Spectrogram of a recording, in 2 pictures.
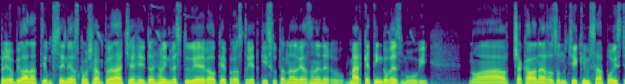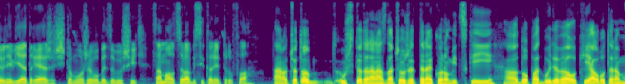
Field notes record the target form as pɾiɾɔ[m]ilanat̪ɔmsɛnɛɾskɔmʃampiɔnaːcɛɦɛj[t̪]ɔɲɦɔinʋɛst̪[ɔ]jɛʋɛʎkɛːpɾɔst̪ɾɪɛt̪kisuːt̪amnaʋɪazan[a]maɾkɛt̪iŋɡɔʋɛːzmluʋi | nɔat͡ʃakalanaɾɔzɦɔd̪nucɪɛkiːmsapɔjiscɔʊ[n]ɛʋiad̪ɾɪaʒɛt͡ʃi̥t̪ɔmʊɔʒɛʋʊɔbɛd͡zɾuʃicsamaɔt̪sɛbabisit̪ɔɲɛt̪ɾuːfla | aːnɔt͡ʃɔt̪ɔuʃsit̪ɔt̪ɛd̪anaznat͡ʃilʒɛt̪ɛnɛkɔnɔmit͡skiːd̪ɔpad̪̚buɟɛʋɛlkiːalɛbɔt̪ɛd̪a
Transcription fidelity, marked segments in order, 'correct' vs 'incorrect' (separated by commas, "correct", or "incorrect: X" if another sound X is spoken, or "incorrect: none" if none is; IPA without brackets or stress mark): incorrect: b, incorrect: d̪, incorrect: u, incorrect: ɛ, incorrect: ɲ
